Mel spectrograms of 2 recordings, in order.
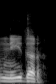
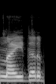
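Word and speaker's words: neither: नीदर बोलने की आप इसको आइदर नाइदर पढ़ें दोनों ही एक्सेप्टेबल है दोनों ही प्रोनंसिएशन इसके हो सकते हैं आइदर भी हो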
